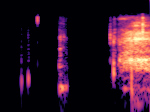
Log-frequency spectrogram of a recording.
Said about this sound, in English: No, I just legitimately sneezed. I've been sneezing this entire time.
